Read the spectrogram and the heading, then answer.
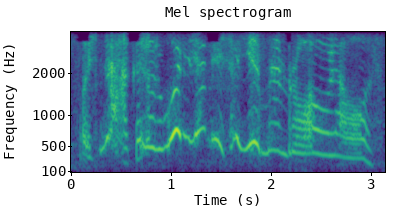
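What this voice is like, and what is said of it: Squeaky high-pitched character voice. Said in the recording (Spanish): “la voz de pito de la emperatriz ... la emperatriz de voz de pito”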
